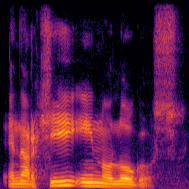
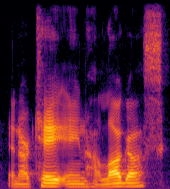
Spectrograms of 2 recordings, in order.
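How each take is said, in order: First: It is read in modern Greek pronunciation. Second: It is read in Erasmian Greek pronunciation.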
